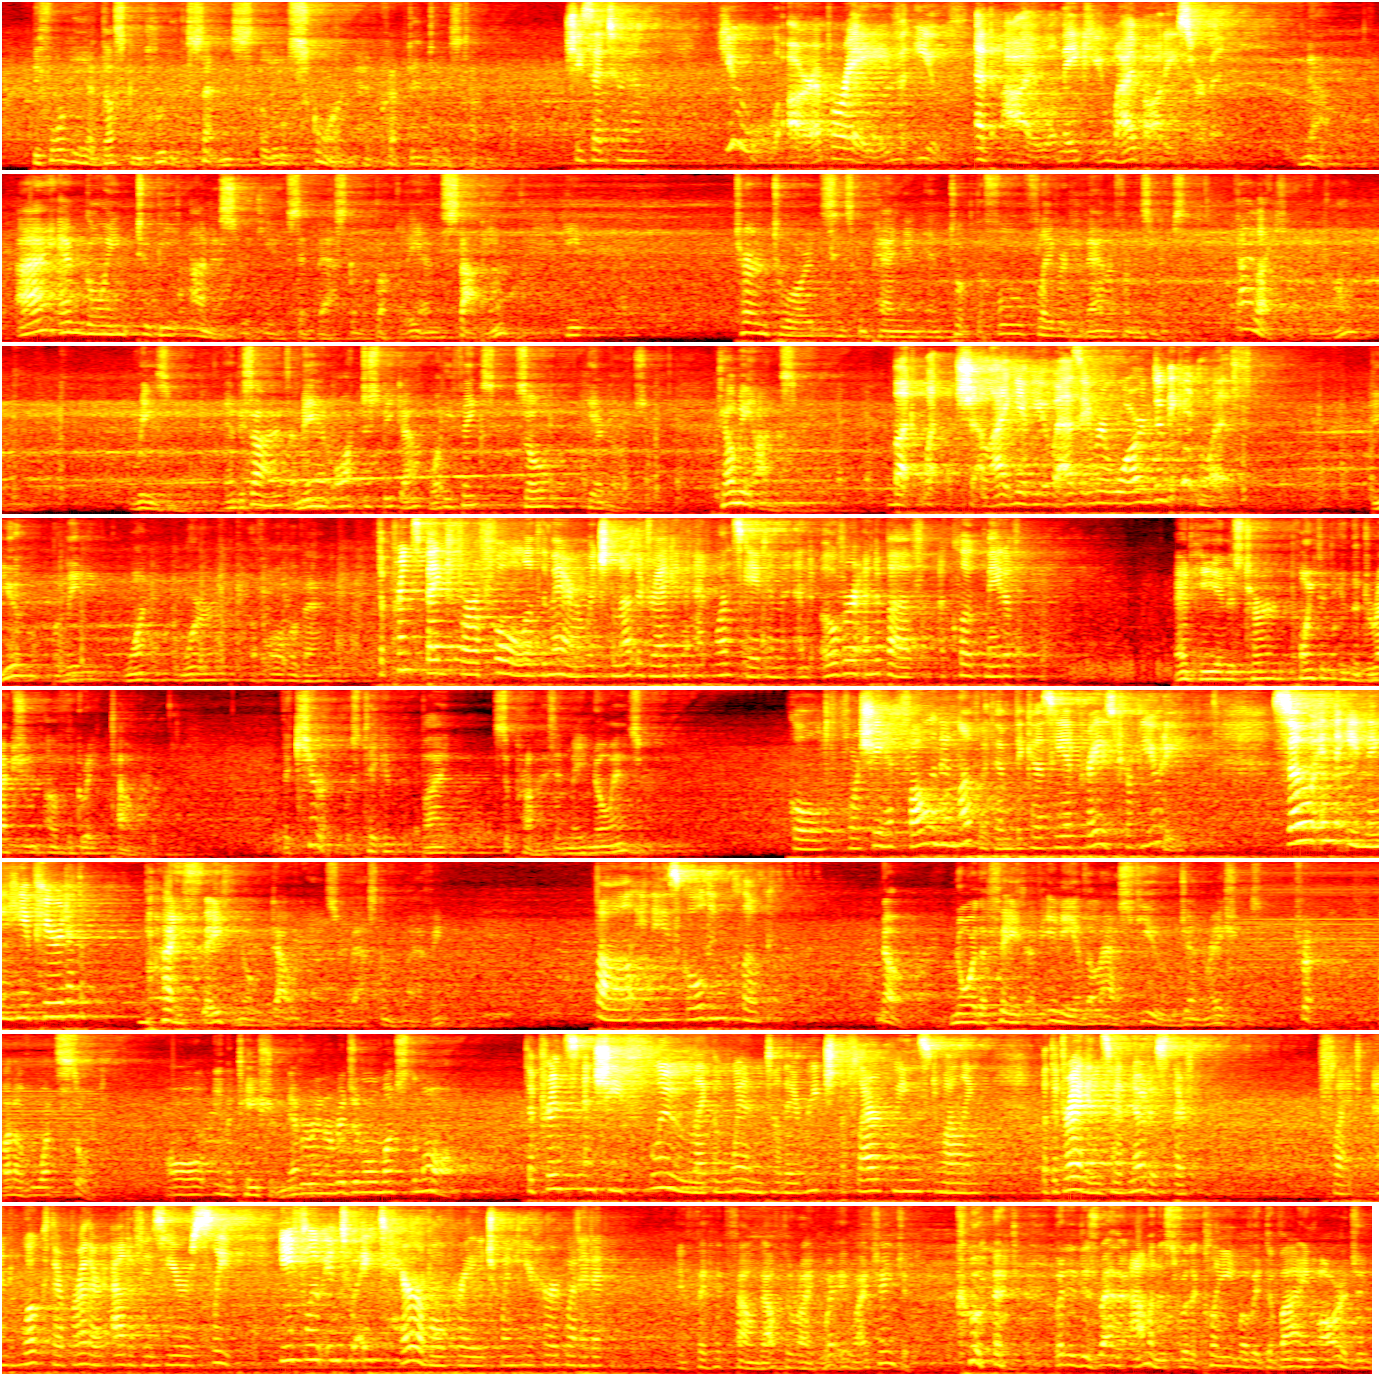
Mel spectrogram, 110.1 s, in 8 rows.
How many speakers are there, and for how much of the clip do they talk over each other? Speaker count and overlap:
two, no overlap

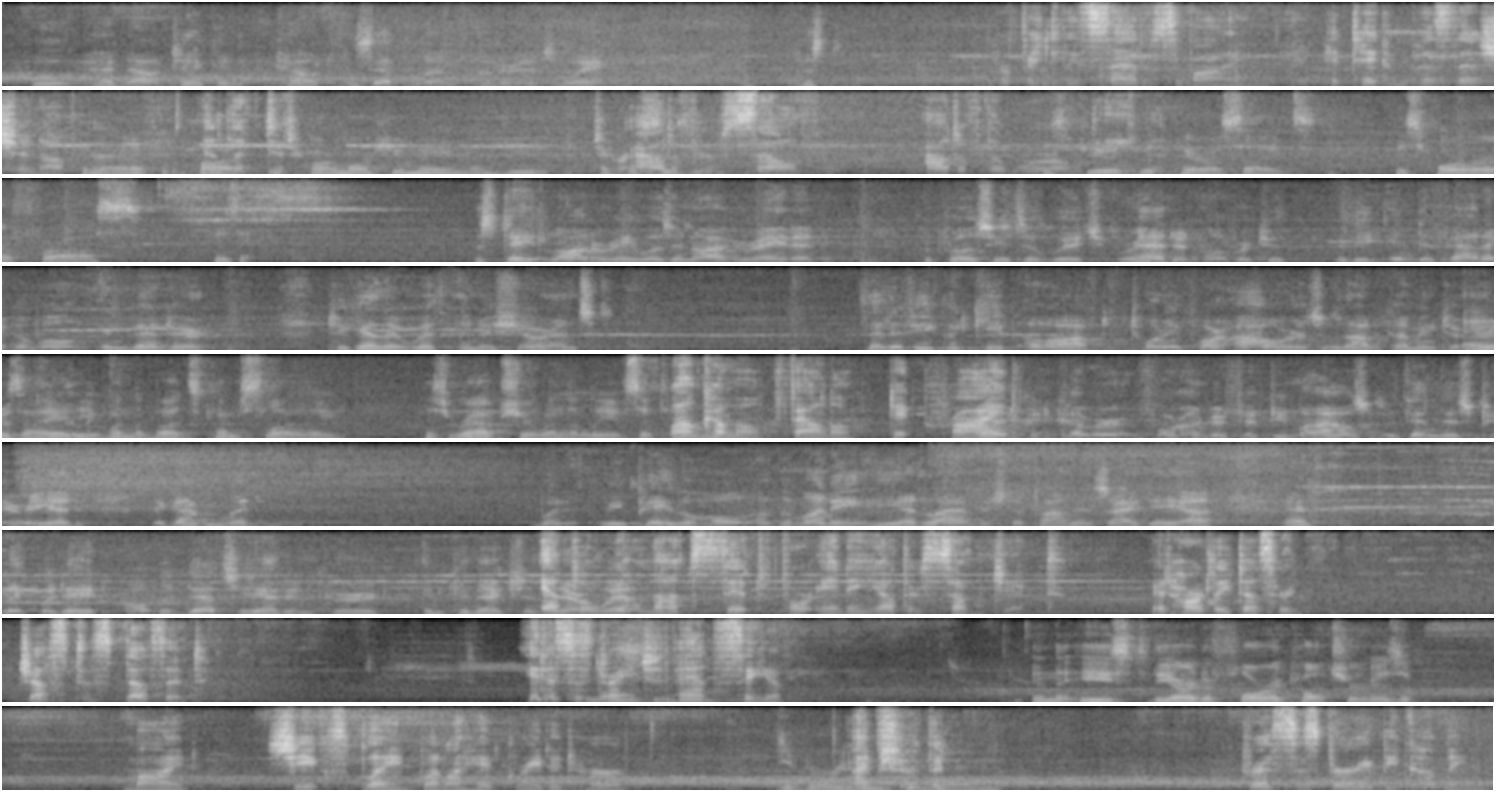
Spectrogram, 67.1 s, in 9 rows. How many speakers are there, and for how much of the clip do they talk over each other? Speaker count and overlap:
three, about 11%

